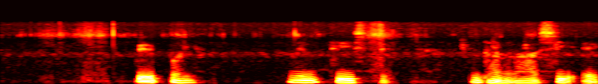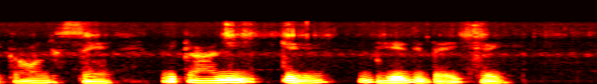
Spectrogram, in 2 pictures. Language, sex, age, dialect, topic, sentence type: Maithili, male, 25-30, Eastern / Thethi, banking, statement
